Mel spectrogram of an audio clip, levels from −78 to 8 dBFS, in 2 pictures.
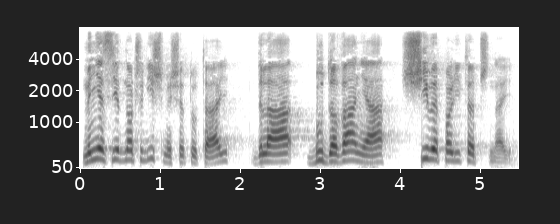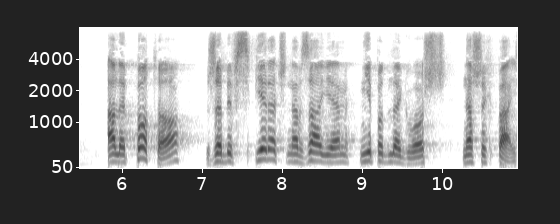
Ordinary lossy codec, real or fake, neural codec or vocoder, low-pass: none; real; none; 7.2 kHz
